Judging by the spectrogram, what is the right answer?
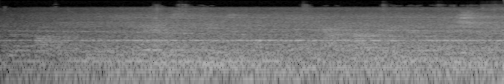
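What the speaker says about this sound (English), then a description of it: "The train all arrived on time, on a cool double-decker train that you get in Holland." Steady rumbling hum of a Dutch double-decker passenger train at a station, with faint rolling and mechanical whine, continuous and moderately distant, no talking.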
